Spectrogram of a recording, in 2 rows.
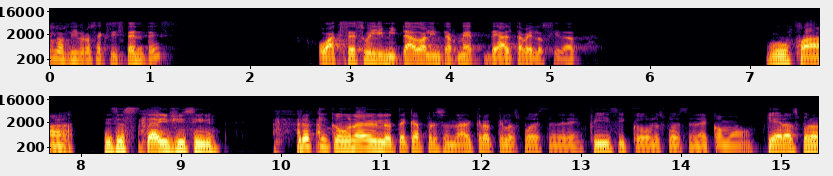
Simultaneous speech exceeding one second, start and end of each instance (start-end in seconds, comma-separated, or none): none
